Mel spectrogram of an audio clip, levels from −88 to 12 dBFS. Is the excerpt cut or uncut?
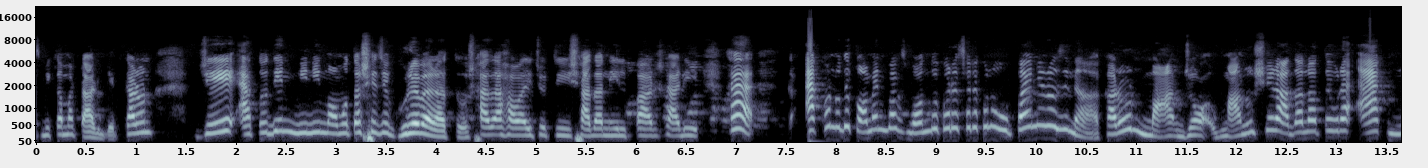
uncut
